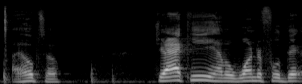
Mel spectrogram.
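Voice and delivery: ordinary talk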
